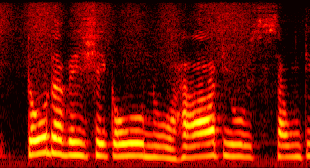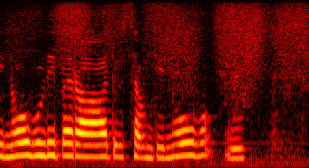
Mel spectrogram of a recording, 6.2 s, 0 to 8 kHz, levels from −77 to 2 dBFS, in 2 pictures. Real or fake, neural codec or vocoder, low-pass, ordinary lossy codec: real; none; none; none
